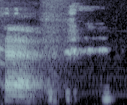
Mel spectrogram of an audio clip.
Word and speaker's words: Yfe: I might have been confused at first, but the Y is silent. Uh-huh. Mm-hmm. It is Uh-huh. pronounced F.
